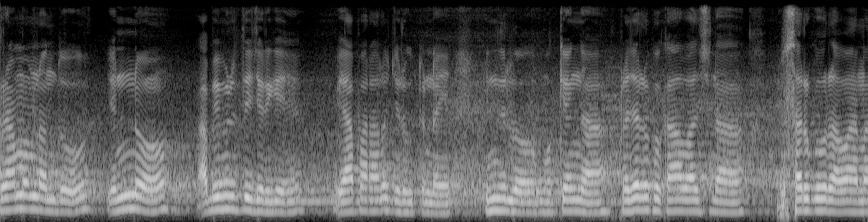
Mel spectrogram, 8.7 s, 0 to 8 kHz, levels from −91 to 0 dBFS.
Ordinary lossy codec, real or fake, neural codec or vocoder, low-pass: none; real; none; 7.2 kHz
